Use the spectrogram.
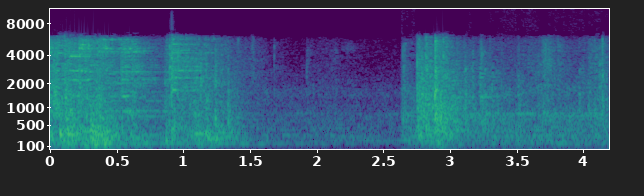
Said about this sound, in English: then pulls a wooden chair from the bar and smashes it open.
